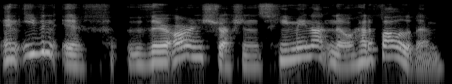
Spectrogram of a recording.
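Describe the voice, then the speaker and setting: A man with a fairly high voice reads a picture book to children in a teacher's story-time style. His pitch swings widely as he goes, with expressive, deliberate emphasis and occasional restarts. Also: vocal fry. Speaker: teacher reading picture books.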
